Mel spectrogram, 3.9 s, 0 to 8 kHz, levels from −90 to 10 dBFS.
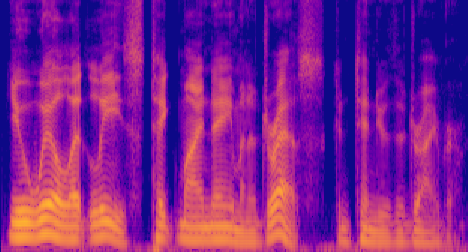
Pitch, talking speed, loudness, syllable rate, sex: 100 Hz, 185 wpm, -18 LUFS, 4.3 syllables/s, male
